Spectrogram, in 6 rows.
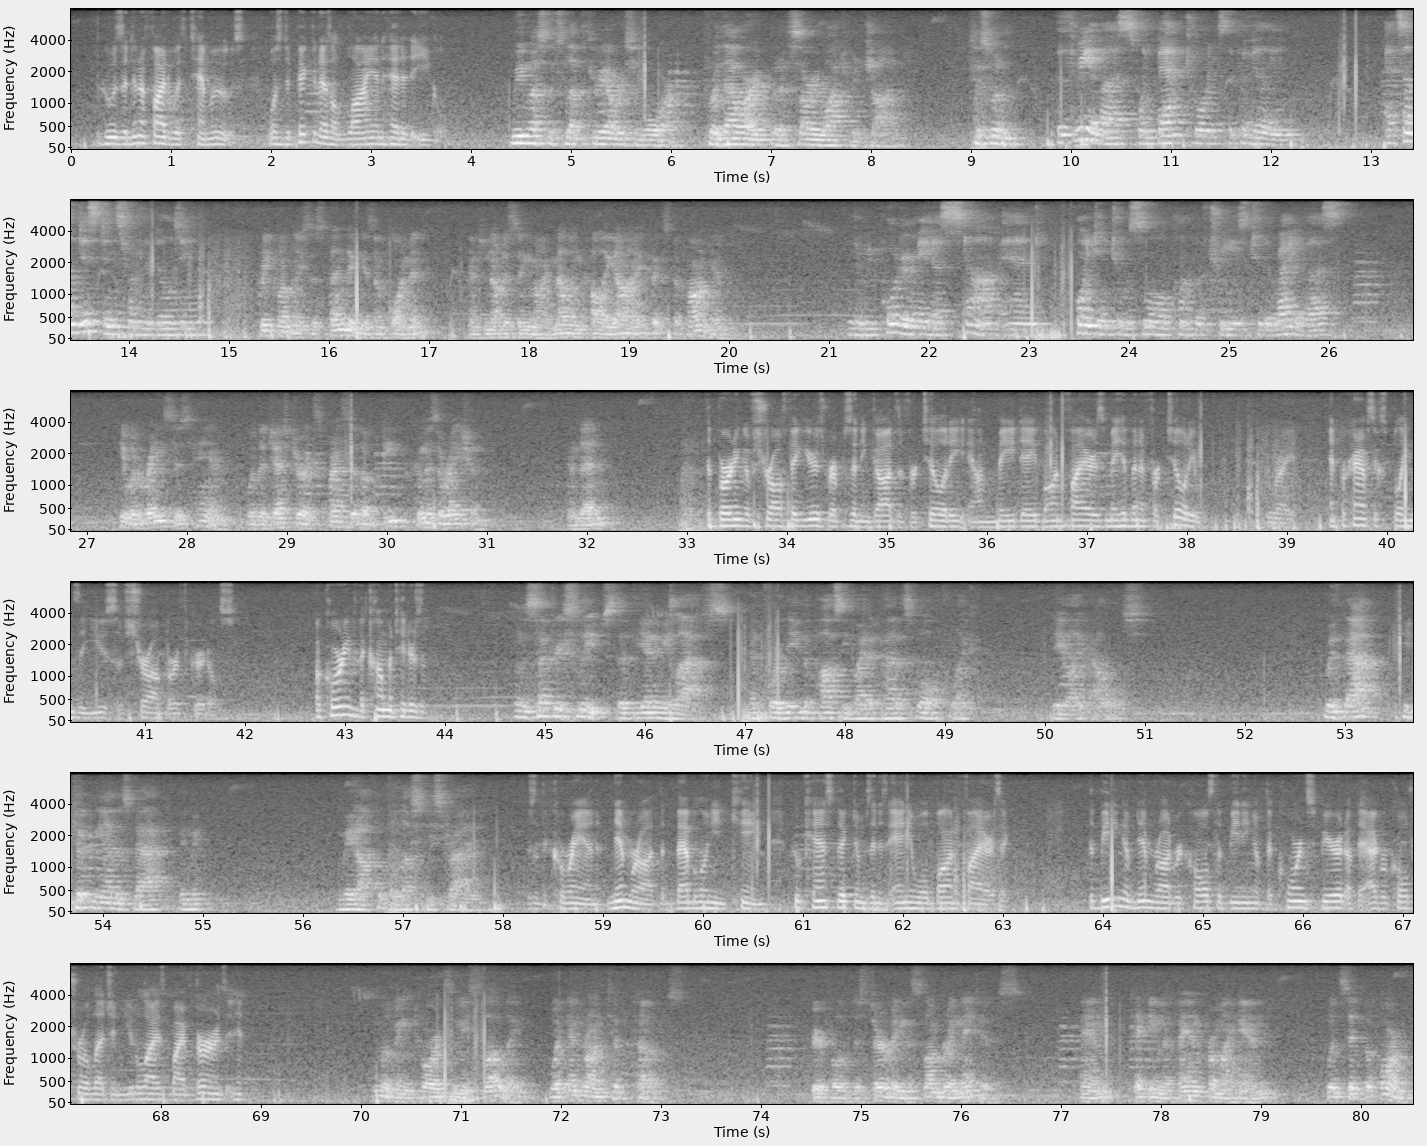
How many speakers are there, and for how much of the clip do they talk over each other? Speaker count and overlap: four, no overlap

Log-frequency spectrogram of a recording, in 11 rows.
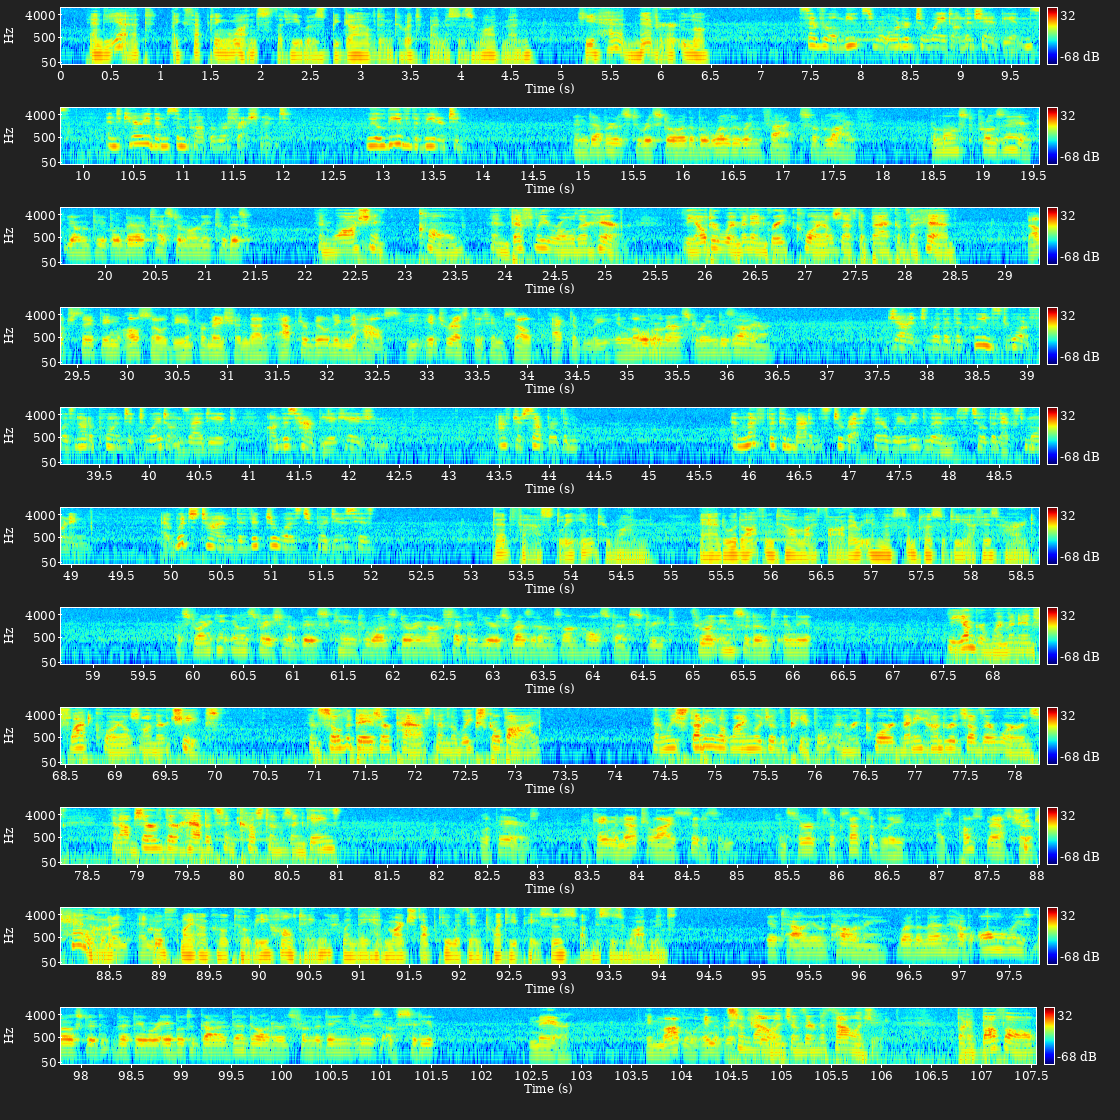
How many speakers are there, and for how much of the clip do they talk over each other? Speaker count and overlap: five, about 2%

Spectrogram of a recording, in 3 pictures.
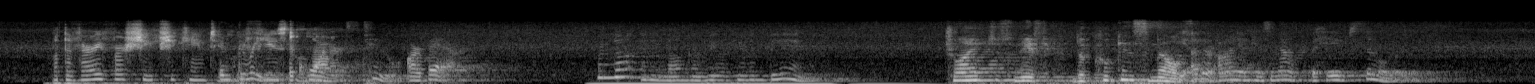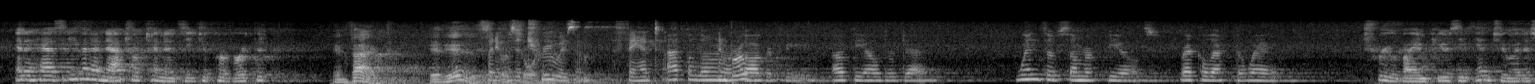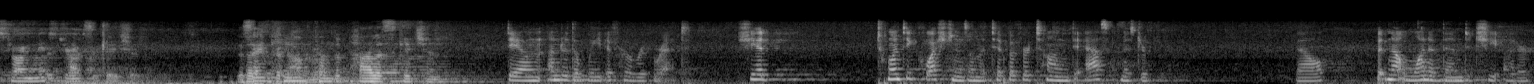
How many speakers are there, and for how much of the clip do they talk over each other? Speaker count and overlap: nine, about 10%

